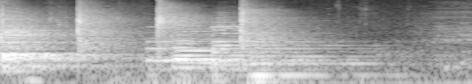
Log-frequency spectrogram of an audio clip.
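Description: Electronic keyboard chord played under the preacher's exclamation, held and fading away, with a sharp tap just before it about half a second in.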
